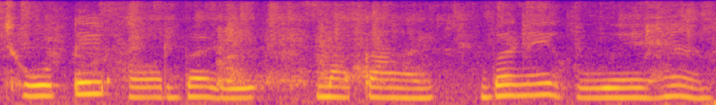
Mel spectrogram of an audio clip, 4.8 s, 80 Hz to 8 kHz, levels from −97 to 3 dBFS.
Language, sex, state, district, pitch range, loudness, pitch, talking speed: Hindi, female, Bihar, Kaimur, 230-270 Hz, -16 LUFS, 245 Hz, 90 wpm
